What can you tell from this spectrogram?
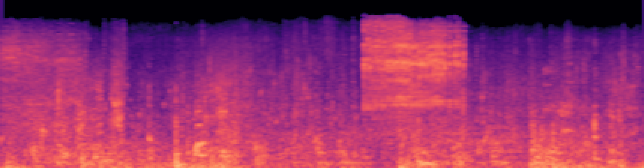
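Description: Fishing reel being cranked with a clicking, ratcheting mechanism as a hooked fish is reeled up, over wind and water noise on the boat. A short burst of hiss comes about three seconds in.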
